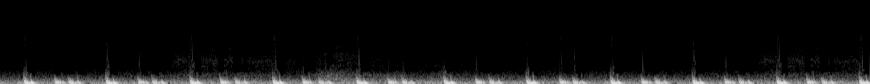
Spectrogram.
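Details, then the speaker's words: Heart failure teaching recording heard with a stethoscope: regular low heartbeat at about 72 a minute with a soft extra third sound, a gallop rhythm; third heart sound (S3). "ok y pueden oír más o menos se escucha claro no se escucha claro el tercer ruido"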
